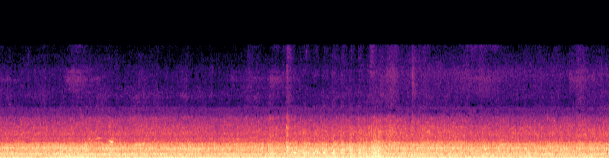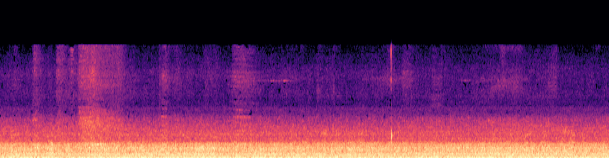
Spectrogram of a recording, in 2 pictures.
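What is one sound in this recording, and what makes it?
Heavy truck engines idle steadily in the distance.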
